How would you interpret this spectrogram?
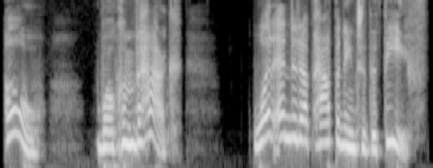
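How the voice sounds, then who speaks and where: A woman's voice: extremely high pitch, big pitch swings, a little slow, no echo, clean studio sound, exaggerated voice. A woman voicing a polite, naive teenage noblewoman in a video game, sincere and eager. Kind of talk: English video game dub acting.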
